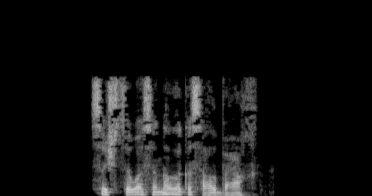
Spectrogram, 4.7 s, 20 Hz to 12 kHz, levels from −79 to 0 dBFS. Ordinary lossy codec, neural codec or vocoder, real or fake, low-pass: MP3, 32 kbps; codec, 16 kHz, 8 kbps, FreqCodec, larger model; fake; 7.2 kHz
